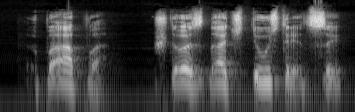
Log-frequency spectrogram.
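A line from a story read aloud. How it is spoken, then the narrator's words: Hoarse question. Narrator (Russian): спрашиваю я хриплым голосом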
